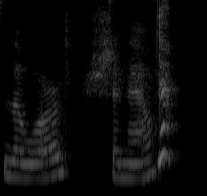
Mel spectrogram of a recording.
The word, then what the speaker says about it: Chanel: know some brand like Chanel how do you pronounce the word Chanel yeah Chanel Chanel five or something yeah yeah I think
